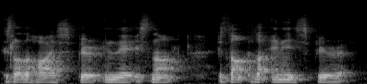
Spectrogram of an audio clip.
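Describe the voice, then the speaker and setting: Hesitant low-voiced man from Vietnam. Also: monotone, fairly quick. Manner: hesitant, searching for words. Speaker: crystal healer being interviewed. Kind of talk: casual interview answers. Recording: roomy echo.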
